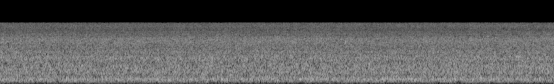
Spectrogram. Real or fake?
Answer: fake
